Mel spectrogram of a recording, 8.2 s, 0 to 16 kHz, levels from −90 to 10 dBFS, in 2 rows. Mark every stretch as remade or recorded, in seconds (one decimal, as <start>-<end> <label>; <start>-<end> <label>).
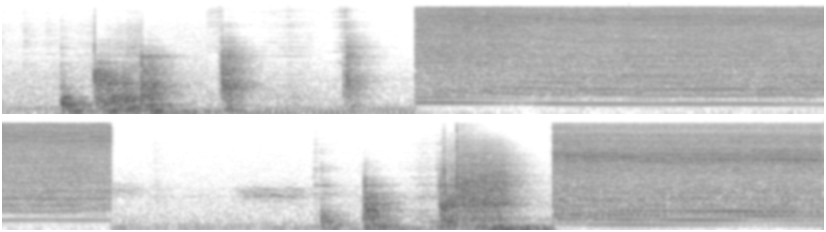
0.0-3.4 recorded; 3.4-4.4 remade; 4.4-8.2 recorded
